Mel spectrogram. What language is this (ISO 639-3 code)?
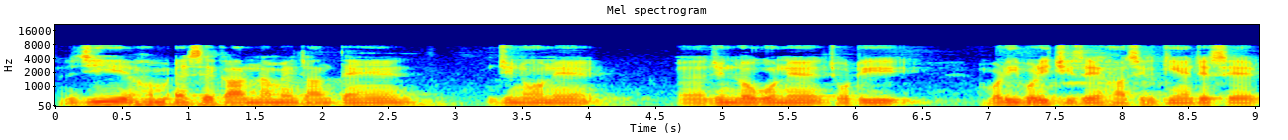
urd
